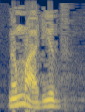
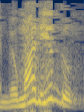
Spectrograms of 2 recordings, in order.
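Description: First: It is said with a disappointed tone. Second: It is said with a proud tone. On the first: The relationship is not going well. "Talvez o tom seja mais do tipo" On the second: The woman is happy with her husband. "E você sente orgulho"

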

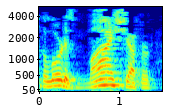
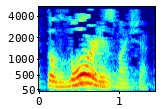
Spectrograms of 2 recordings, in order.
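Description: First: The stress falls on the word my. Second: The stress falls on the word Lord. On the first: The psalm is about what the reader receives. The speaker calls it wrong. "So it's not" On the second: The psalm is about God himself. The speaker calls it right. "He's the point of it. And it's really how we should read it"

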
